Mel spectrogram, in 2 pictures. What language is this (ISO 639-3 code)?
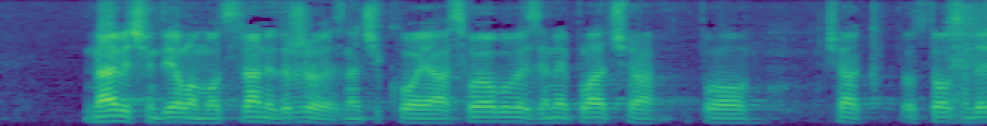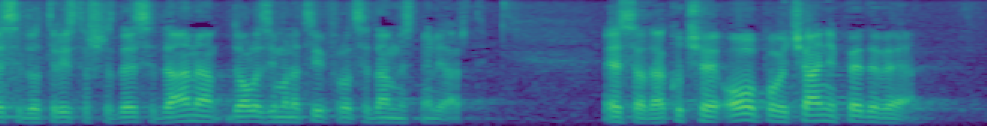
hrv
